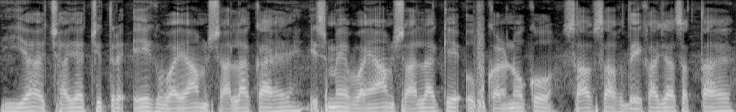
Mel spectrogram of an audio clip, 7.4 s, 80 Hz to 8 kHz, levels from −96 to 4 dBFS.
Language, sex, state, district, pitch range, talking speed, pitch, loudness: Hindi, male, Bihar, Gaya, 95-110 Hz, 155 wpm, 105 Hz, -18 LUFS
